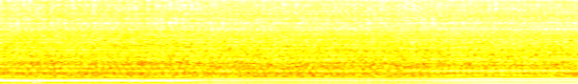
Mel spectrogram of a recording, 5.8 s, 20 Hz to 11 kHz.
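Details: Fresh-rebuilt VW Type 1 1776cc flat-four (Engle 100 cam, 90.5mm pistons, 69mm crank) bench-started with the Flamethrower distributor while being dynamically retimed: steady, even low idle with a smooth regular pulse, no knocks or misses; normal idle.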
